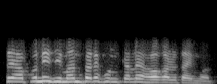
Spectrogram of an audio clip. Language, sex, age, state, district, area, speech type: Assamese, female, 30-45, Assam, Nalbari, rural, conversation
